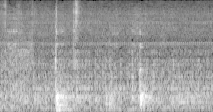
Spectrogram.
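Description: Table knife spreading pâté on a slice of bread: two faint, short scrapes, about half a second and a second and a half in.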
